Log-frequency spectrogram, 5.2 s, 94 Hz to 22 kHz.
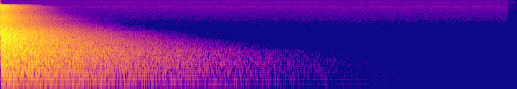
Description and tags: Large Dark Plate 03
Impulse response of a large German made analog plate reverb. This is an unusually dark sounding model of this classic 1950's plate. There are 5 of this color in the pack, with incremental damper settings.
IR, Reverb, Response, Impulse, Plate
